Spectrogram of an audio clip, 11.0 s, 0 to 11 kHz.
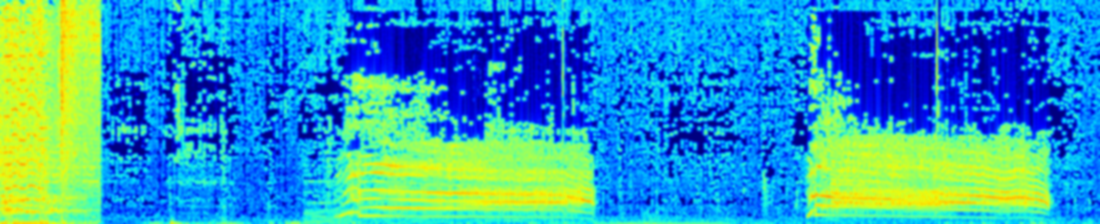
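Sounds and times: man screaming: 3.4s - 6.0s, 8.0s - 10.5s.

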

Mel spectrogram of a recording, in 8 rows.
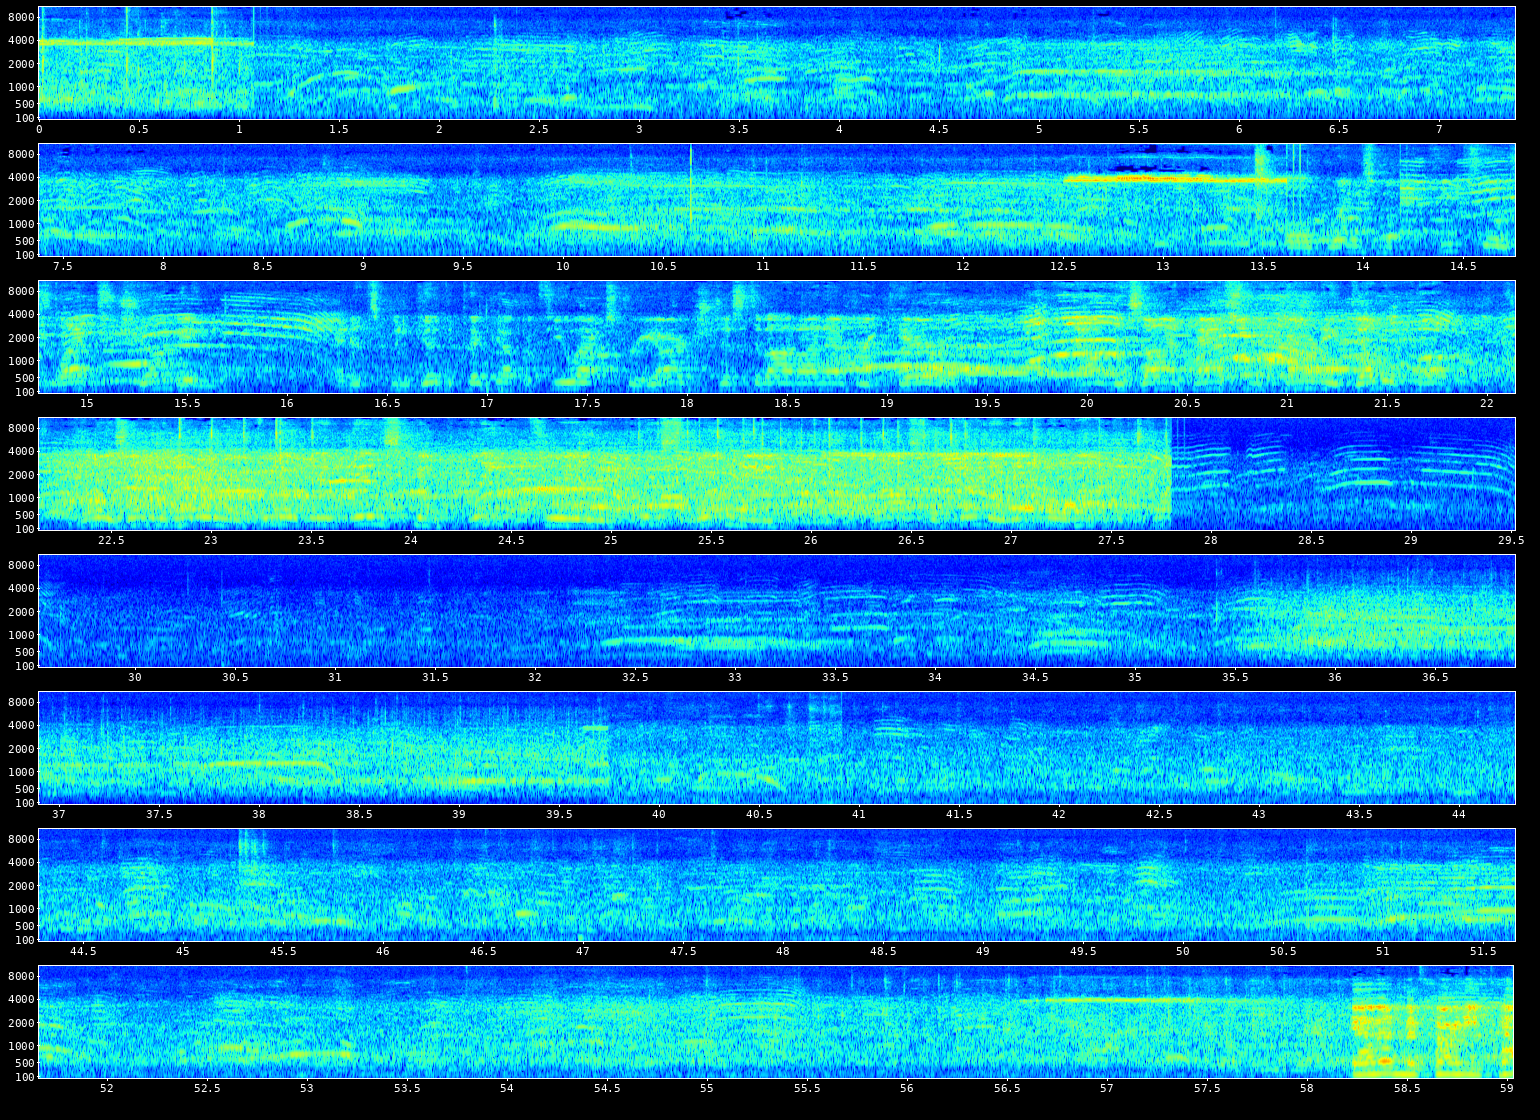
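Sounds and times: short high whistle: 0.0s - 1.1s, 12.5s - 13.7s, 56.6s - 57.9s
crowd shouting: 0.0s - 16.4s, 18.5s - 29.7s, 32.2s - 59.0s.

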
